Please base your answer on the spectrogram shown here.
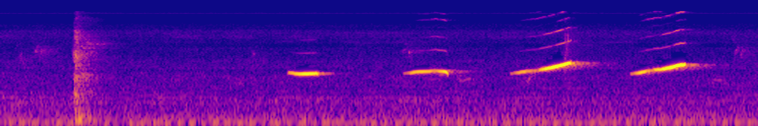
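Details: White-rumped shama singing actively to provoke rival shamas: a sharp click, then four clear, high whistled notes, each rising and longer than the last, spaced about a second apart.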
